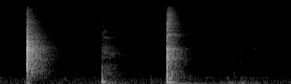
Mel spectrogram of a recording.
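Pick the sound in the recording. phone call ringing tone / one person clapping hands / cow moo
one person clapping hands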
